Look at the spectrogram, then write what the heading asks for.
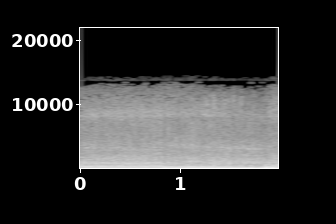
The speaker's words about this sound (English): I have to be very careful on throttle application as well, just like that, even under cold tires, because when the turbo kicks in, car absolutely wants to get sideways on you.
